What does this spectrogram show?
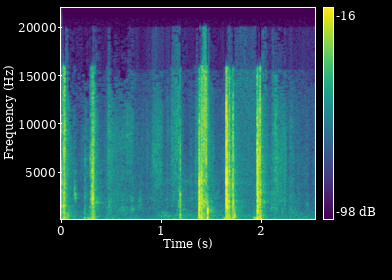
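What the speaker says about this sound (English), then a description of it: "Let's shuffle and pull the cards." A deck of tarot cards is shuffled in a quiet room, giving several short, crisp riffling bursts spaced irregularly. The sound is close but soft.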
